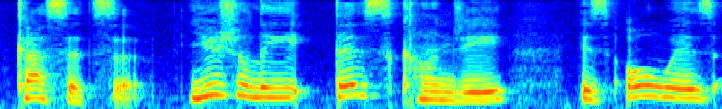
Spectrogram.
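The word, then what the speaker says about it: 仮説: but this word which means hypothesis is not pronounced hansetsu it's pronounced kasitsu usually this kanji is always either pronounced ka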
